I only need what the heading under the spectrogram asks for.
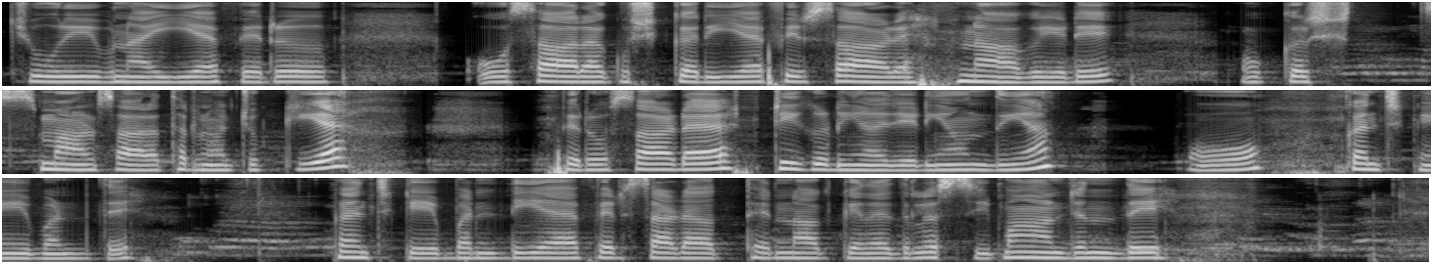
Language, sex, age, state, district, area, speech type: Dogri, female, 30-45, Jammu and Kashmir, Samba, rural, spontaneous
